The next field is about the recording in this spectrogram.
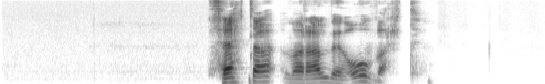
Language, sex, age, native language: Icelandic, male, 40-49, Icelandic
